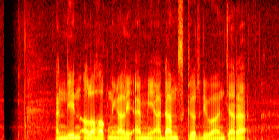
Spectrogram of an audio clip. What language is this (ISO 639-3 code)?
sun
